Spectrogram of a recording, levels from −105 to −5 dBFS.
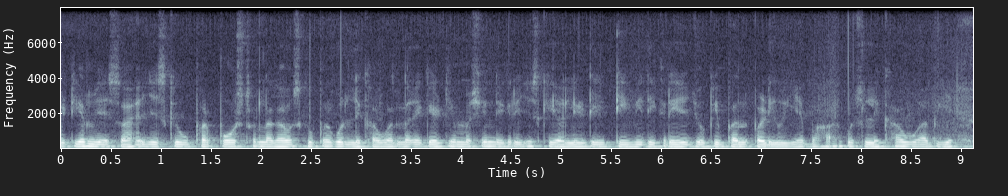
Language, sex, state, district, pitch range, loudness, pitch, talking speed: Hindi, male, Chhattisgarh, Korba, 110-120 Hz, -16 LUFS, 115 Hz, 130 wpm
